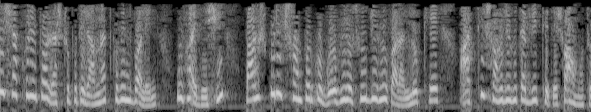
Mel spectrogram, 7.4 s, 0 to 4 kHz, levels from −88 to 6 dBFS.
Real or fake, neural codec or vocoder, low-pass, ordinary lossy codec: real; none; 3.6 kHz; MP3, 16 kbps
